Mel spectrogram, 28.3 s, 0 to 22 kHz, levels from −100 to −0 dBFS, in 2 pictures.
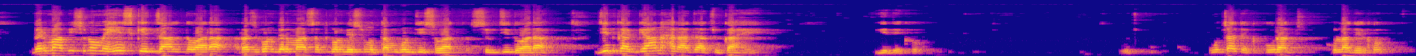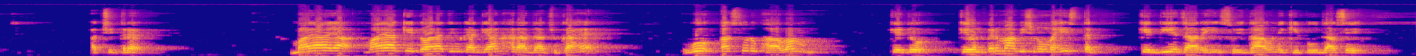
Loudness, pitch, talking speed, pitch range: -14 LUFS, 165 Hz, 120 wpm, 150-200 Hz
